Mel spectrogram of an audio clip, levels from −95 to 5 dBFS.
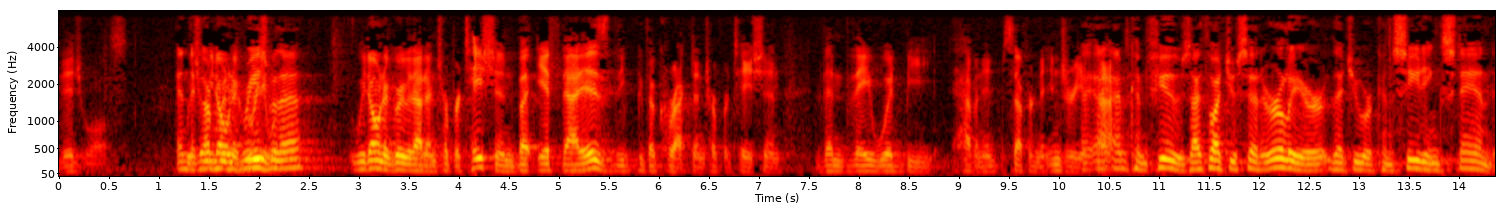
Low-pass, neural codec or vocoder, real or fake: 7.2 kHz; none; real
